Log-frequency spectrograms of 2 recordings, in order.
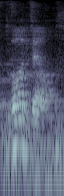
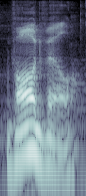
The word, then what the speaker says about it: Vaudeville: Google Vodville and check the pronunciation. Uh, okay. Let's Let's check it. Here it is. Vaudeville. Vaudeville. I thought it was a Vaudeville. Vaudeville. I thought it was like some some uh like Kruella Deville kind of thing.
